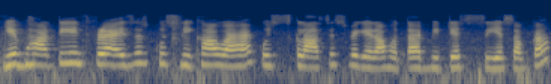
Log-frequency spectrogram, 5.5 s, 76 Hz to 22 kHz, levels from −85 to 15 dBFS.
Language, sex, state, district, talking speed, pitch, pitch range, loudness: Hindi, female, Bihar, Patna, 165 wpm, 275 Hz, 235-290 Hz, -16 LUFS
